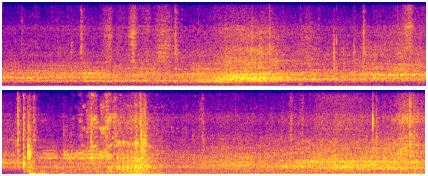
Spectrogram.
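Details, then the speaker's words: Grain-hauling semi truck's heavy diesel restarted after dying on the highway (oil checked and fine, no leaks seen); fires and settles into a steady, even idle about four beats a second, no knocks or misses, nothing out of the ordinary. "Yeah, that was very strange, but back up and running, nothing out of the ordinary, so I just called Pat."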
